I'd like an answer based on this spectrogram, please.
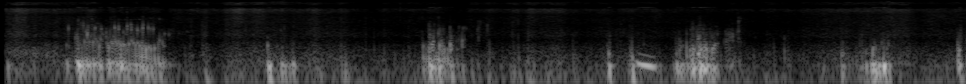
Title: My stomach growling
